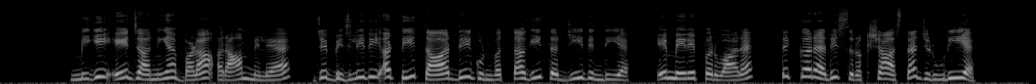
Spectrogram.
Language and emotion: Dogri, happy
